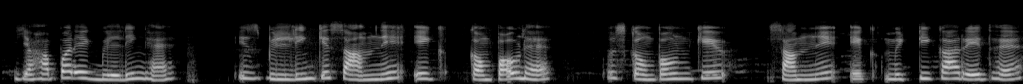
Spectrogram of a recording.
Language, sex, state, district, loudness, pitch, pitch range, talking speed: Hindi, female, Maharashtra, Dhule, -21 LUFS, 255 Hz, 230-280 Hz, 125 wpm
